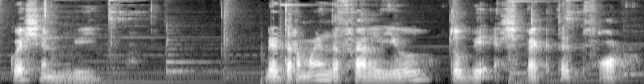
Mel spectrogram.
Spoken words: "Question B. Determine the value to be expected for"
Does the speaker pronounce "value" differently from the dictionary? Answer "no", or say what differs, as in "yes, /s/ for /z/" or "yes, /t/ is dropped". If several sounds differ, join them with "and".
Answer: yes, /f/ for /v/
